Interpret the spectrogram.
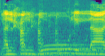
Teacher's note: اور اسی طرح کسی لفظ کو بڑھا دے، جیسے الحمدللہ رب العالمین میں الحمد کی دال کے اوپر پیش ہے اور پڑھنے والا اس کے بعد اس طرح پڑھے جیسے سننے والے کو لگے کہ واو پڑھا جا رہا ہے، یعنی الحمدللہ کر کے پڑھے۔ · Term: لحن جلی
